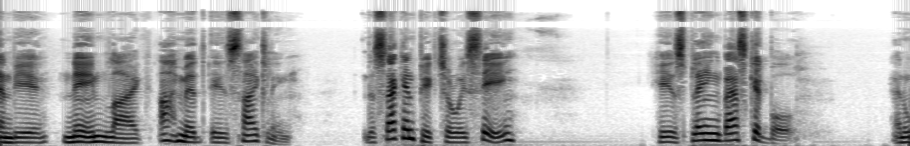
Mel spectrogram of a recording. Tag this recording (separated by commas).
Narration, Speech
